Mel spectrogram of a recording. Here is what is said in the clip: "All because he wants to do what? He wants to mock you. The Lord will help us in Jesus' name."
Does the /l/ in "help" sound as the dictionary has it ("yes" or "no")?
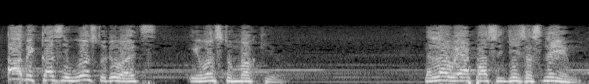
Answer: no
